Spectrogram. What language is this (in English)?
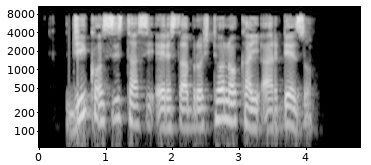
Esperanto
